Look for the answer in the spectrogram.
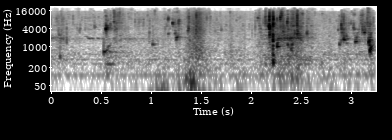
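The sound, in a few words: water dripping off a wrung-out wet puppy after bath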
